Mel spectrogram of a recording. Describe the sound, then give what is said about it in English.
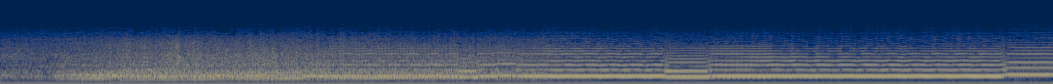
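A taxi drives in city traffic, its engine droning loudly and steadily, the tone climbing in steps as it pulls along, with a brief dip before settling back to a sustained hum. “Surrounded by traffic, Lou Marino's taxi looks no different from any other.”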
